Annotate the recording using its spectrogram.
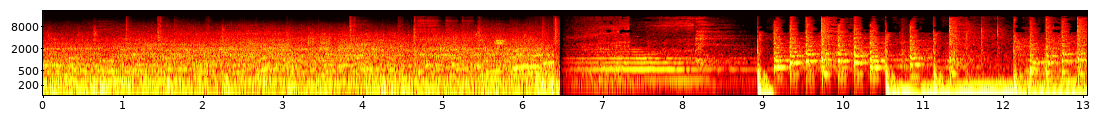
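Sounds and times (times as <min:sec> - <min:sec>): busy street traffic: 0:00.0 - 0:06.5.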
